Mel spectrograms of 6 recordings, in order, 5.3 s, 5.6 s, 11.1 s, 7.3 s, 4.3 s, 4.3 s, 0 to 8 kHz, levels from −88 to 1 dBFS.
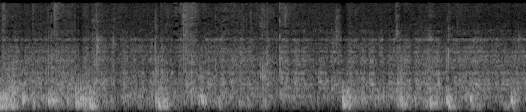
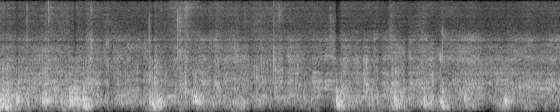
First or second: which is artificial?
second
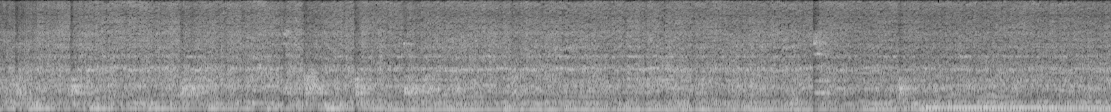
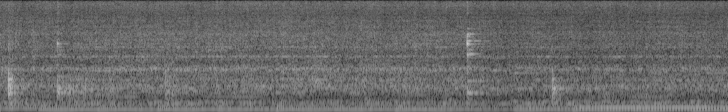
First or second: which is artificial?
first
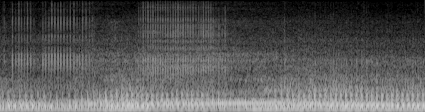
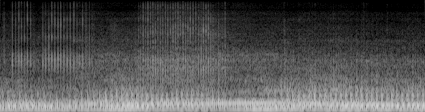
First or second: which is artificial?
second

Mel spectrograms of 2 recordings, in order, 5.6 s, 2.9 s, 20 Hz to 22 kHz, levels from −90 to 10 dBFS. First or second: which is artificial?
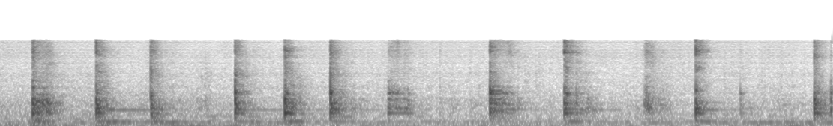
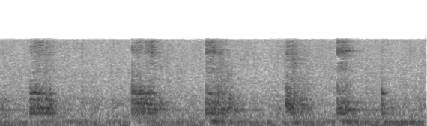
first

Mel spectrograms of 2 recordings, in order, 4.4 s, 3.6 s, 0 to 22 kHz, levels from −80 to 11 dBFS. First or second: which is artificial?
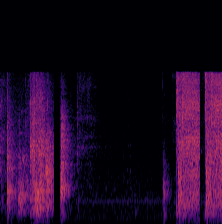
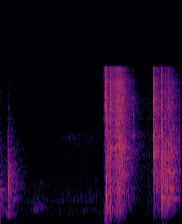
second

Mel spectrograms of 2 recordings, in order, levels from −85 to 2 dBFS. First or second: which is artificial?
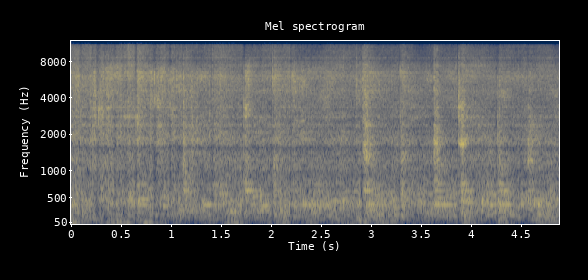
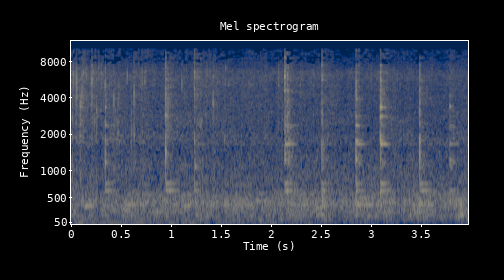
first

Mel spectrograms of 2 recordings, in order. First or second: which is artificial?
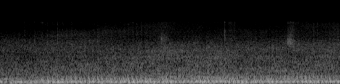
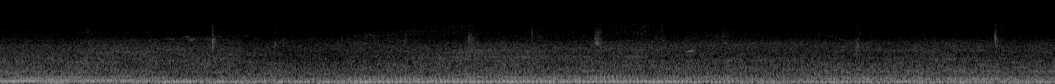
first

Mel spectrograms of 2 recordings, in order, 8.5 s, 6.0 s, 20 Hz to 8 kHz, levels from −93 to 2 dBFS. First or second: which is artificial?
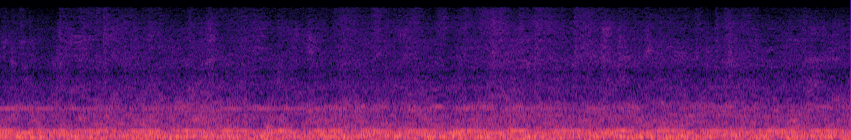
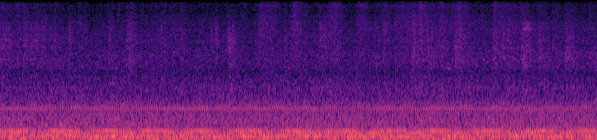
first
